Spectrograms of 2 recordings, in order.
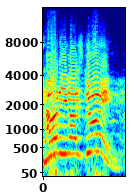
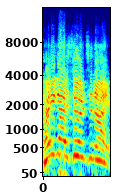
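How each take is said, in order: First: It is said with a put-on accent. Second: It is said without a put-on accent.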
